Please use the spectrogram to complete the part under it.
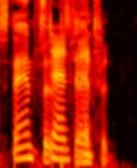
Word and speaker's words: Stanford: Am I saying this right? Sanford Prison Experiment? – Stanford.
